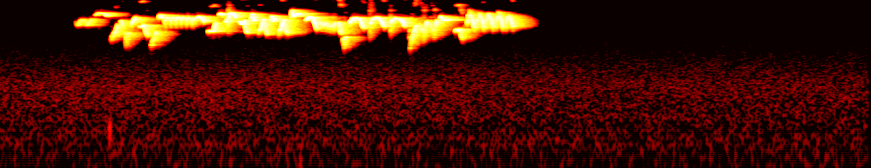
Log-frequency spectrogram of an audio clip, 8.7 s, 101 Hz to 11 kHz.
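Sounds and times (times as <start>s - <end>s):
Eurasian wren singing: 0.8s - 5.4s.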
